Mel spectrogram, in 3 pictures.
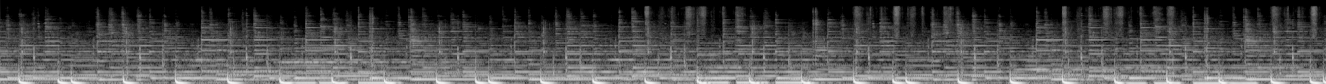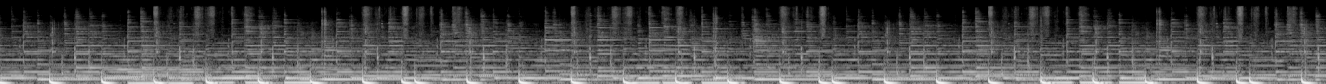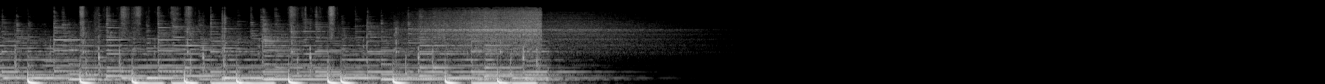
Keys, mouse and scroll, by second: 0.9 click, 3.7 click, 4.3 click, 4.8 click, 5.4 alt+click, 6.4 alt+click, 8.9-10.0 right drag, 11.3-12.3 drag, 17.3 click, 18.5 click, 18.6 ctrl+z, 20.8-21.9 drag, 21.5 ctrl+z, 22.5 click, 23.0 alt+click, 23.4 alt+click, 25.7 click, 26.8 click, 35.3-36.3 drag, 37.1 click, 38.6 click, 39.5 click.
